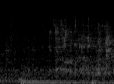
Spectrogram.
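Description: Milk poured into a soup pot, a steady liquid pour streaming continuously and fairly close.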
